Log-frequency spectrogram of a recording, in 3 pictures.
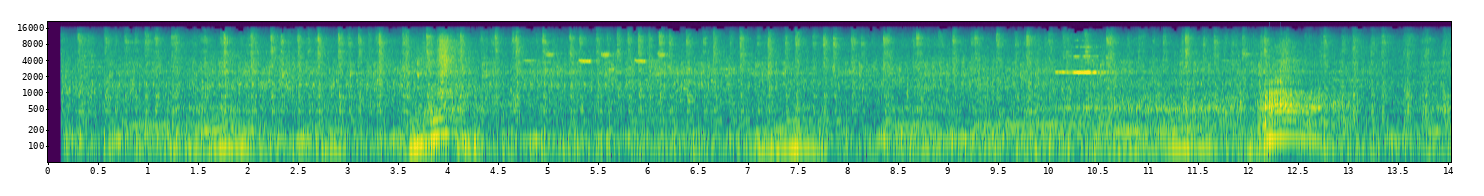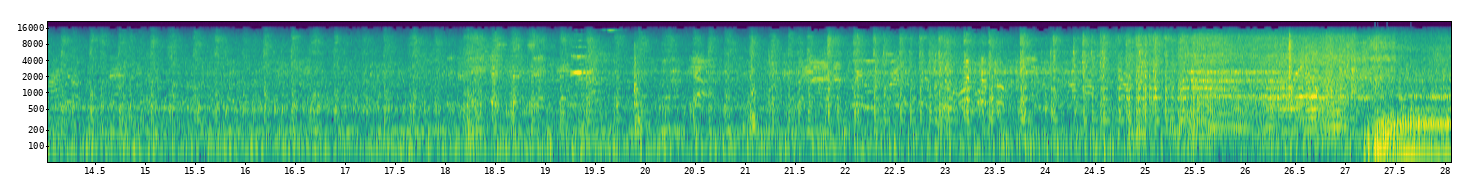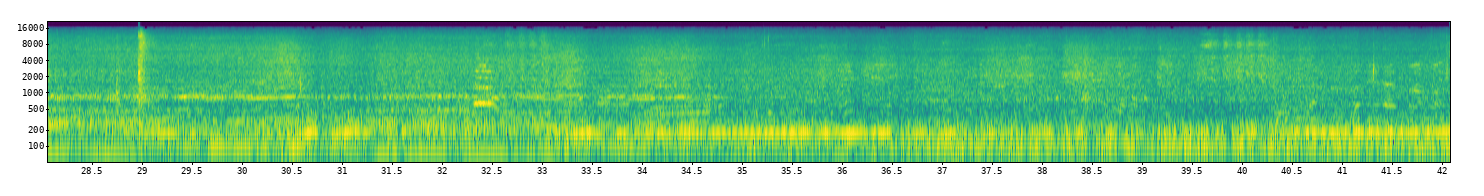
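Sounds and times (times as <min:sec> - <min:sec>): racing car engine idling and revving: 0:00.1 - 0:42.0.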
